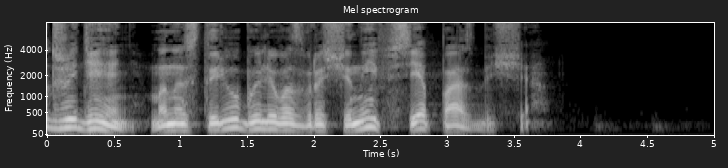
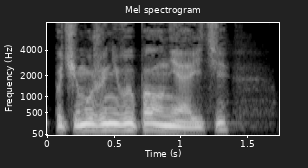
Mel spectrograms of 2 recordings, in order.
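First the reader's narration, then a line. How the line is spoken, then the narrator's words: Indignant group question. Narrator (Russian): возмущенно спросили чиновники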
